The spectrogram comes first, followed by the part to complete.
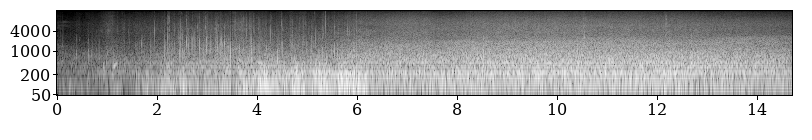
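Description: Strong wind buffeting the microphone in driving rain, with lake water washing against the shore. The noise builds over the first few seconds and then holds steady.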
